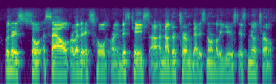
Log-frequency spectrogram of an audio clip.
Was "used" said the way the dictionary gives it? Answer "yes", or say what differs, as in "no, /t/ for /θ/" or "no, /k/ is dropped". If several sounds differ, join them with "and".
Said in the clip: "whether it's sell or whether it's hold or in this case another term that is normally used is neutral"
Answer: yes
